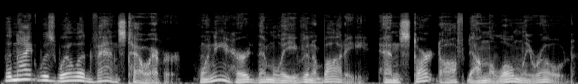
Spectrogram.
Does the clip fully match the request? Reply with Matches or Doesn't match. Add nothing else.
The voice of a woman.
Doesn't match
